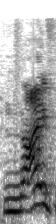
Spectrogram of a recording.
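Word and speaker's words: knife: I know you और जैसे मुझे कहना है नाइफ नाइफ माने चक्कू नहीं ये तो छाई हो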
